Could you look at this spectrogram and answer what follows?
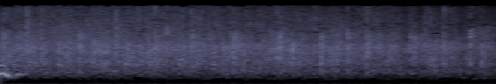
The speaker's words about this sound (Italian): Oh, se per Gesù fallo forte questo applauso, forte, forte. Se per me non farlo, ma se per lui farlo forte. Alleluia.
